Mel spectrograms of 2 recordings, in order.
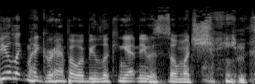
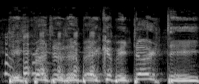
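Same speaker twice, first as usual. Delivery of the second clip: mock man voice; 4 semitones higher than usual. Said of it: "That was supposed to be Natalie doing the man voice".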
